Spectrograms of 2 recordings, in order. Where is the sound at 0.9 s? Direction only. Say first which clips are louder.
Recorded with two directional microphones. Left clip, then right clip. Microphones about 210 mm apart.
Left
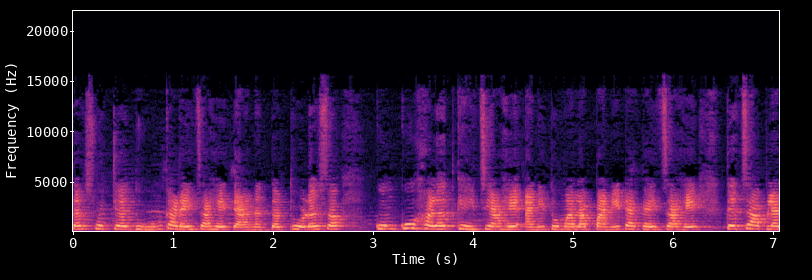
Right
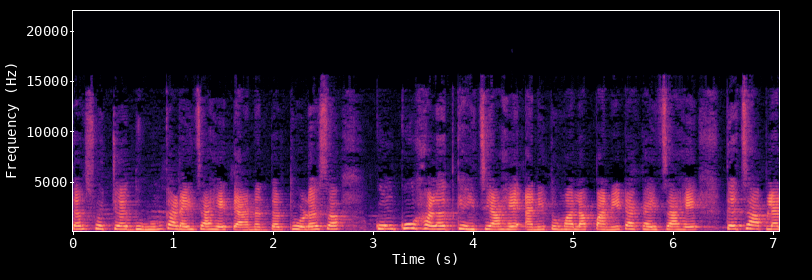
Even; 25° right (ahead or behind).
